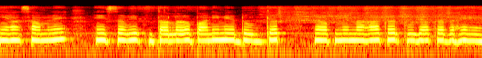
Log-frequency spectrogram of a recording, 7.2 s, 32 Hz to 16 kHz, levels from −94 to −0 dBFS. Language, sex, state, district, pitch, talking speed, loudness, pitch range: Hindi, female, Uttar Pradesh, Etah, 220 Hz, 130 wpm, -15 LUFS, 215-230 Hz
